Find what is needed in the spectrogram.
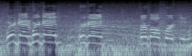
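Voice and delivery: loud, high relieved shout; yelling across the room. Real, not acted. Relief after engine scare.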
